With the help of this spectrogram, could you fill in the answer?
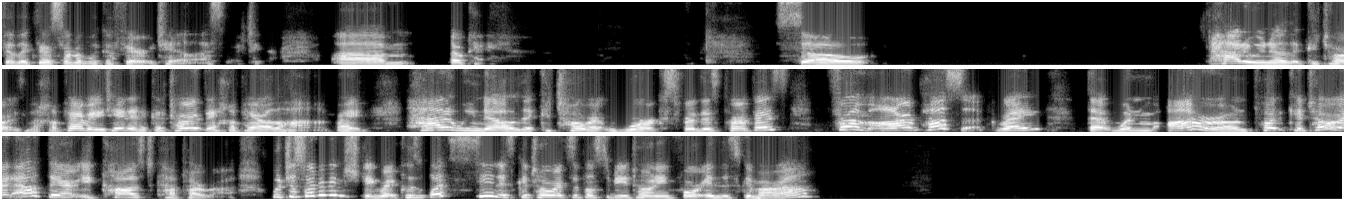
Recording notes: This audio was originally captured from Zoom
